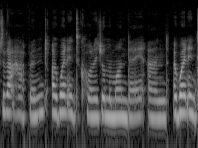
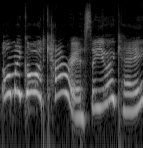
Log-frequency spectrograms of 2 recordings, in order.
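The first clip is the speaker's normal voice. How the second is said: imitated concerned teacher; 11 semitones higher than usual. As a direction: exclaim high, then check on her.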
